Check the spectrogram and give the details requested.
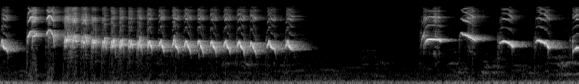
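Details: Greater green leafbird in full energetic song, used to coax a silent leafbird into singing: a long rapid warbled run of bright notes drifting slowly downward, a short pause, then sharp whistled chirps repeated about twice a second.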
